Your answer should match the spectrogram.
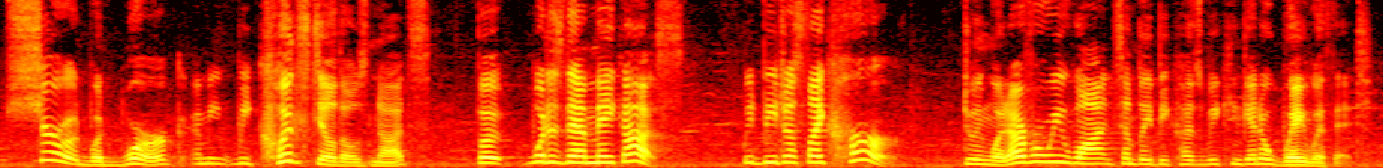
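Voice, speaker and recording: A woman's voice: a little high, sing-song, normal speed. A woman playing an indignant, crusading adult sister in a comedic audio play, speaking in a dramatic, emphatic, speechifying way. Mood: rousing, resolute. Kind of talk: comedic audio theatre acting.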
